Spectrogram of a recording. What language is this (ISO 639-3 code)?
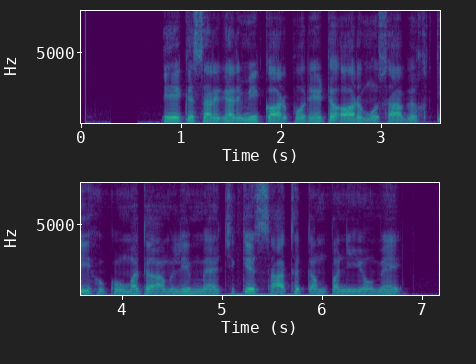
urd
